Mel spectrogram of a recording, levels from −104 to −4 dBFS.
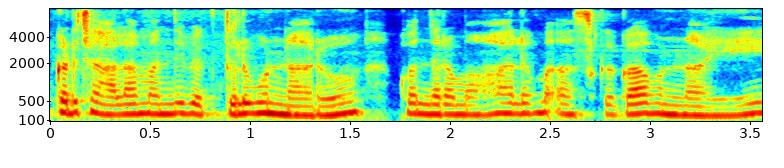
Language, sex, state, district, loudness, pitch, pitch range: Telugu, female, Telangana, Hyderabad, -17 LUFS, 220 Hz, 205-230 Hz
